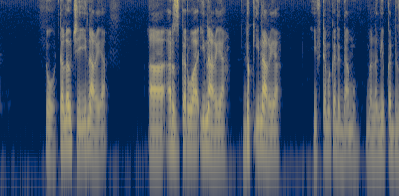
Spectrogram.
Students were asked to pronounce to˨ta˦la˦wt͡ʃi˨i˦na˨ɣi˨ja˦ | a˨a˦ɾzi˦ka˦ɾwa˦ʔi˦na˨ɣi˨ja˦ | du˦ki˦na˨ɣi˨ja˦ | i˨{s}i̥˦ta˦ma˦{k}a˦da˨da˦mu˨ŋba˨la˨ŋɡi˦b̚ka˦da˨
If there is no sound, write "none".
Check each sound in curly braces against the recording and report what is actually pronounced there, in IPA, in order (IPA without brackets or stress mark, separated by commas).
f, k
